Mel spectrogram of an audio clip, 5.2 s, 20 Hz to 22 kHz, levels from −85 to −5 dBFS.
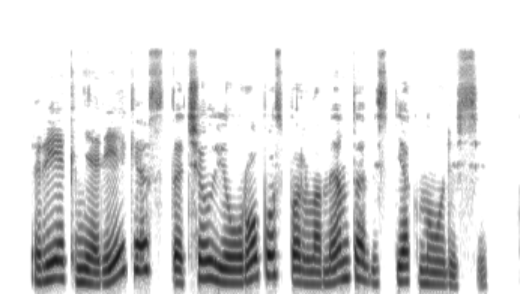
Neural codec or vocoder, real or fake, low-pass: none; real; 10.8 kHz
